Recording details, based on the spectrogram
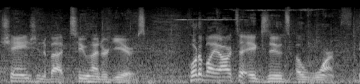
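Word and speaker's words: Puerto Vallarta: Mexican beach destination welcome to PTO Barta or as the locals say Porto Barta sure they've got world-class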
